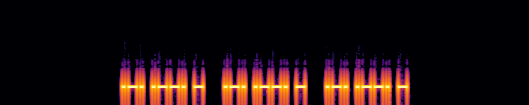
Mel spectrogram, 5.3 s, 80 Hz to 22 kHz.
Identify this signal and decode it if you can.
Morse code, heard as a keyed tone, about 40 wpm, 700 Hz. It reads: RPT RPT RPT
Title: Abbreviations Repeated 3x - 40wpm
